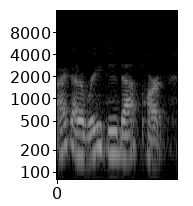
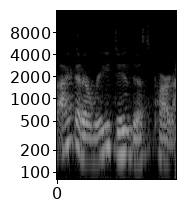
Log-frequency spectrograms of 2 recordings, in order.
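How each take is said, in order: First: Rattled off quickly under the breath; fast self-note. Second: Said in the usual way. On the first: Real, not acted. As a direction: rush it like a quick note to yourself. Same self-note, repeated faster.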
